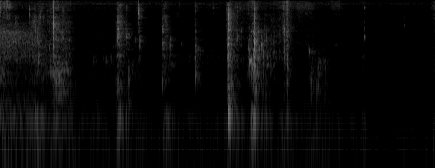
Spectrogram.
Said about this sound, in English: Gonna get a little drink of water here.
